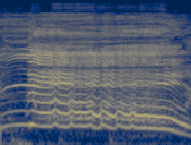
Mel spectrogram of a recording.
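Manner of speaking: very high, loud, crying shout; anguished no. Retold or imitated. Comic begging girlfriend for forgiveness, anguished crying shout. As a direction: wail it in despair. Desperate cry.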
